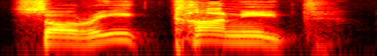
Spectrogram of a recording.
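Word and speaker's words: kalsarikännit: There is a Finnish word pronounced sorikanit.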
